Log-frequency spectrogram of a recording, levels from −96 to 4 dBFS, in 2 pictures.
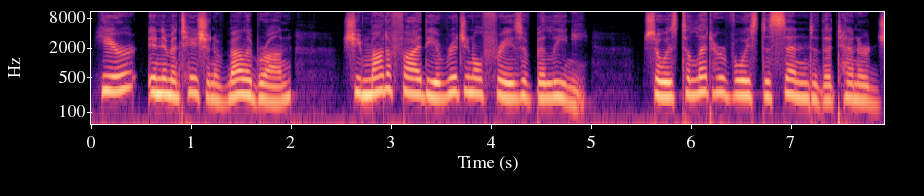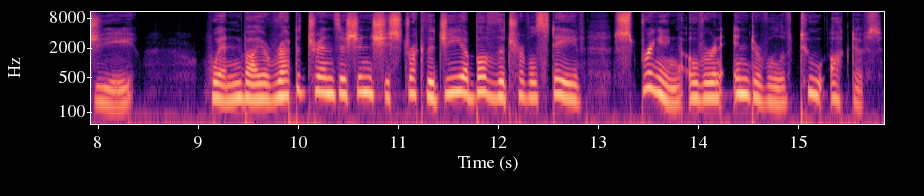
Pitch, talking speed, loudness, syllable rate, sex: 210 Hz, 165 wpm, -16 LUFS, 5.5 syllables/s, female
